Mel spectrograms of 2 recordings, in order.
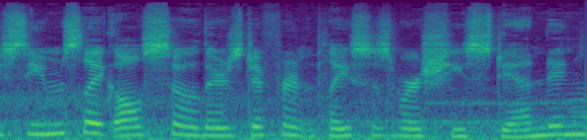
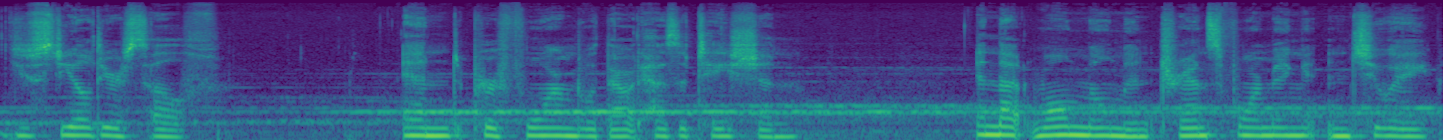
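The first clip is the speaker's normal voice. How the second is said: reading aloud; 4 dB quieter than usual. Acted. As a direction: read the game text softly. Reads game text aloud.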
